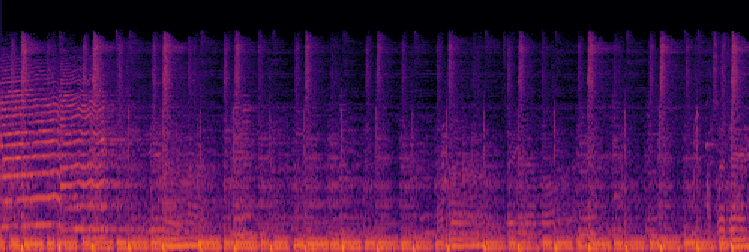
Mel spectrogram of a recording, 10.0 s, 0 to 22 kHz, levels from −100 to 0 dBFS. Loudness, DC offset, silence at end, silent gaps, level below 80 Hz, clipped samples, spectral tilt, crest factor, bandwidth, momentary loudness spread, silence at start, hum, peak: -37 LUFS; under 0.1%; 0 s; none; -40 dBFS; under 0.1%; -5.5 dB/octave; 16 dB; 13.5 kHz; 5 LU; 0 s; none; -18 dBFS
